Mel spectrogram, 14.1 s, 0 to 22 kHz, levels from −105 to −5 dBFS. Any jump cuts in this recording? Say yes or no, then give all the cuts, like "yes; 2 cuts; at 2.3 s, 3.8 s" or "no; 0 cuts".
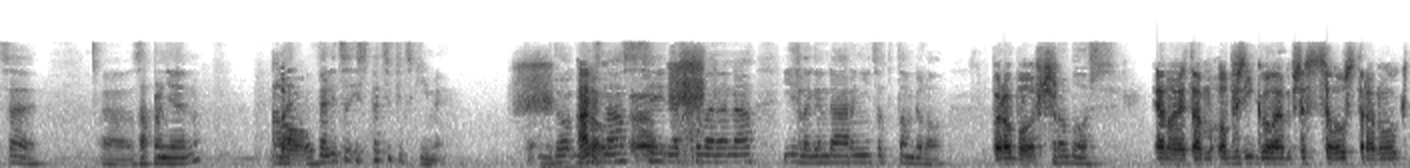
no; 0 cuts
